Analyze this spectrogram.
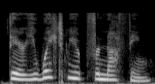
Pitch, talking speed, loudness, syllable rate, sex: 240 Hz, 270 wpm, -17 LUFS, 7.5 syllables/s, female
